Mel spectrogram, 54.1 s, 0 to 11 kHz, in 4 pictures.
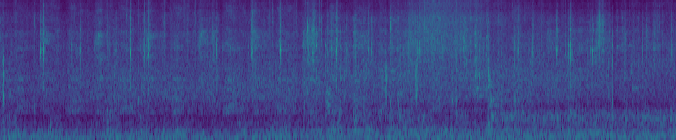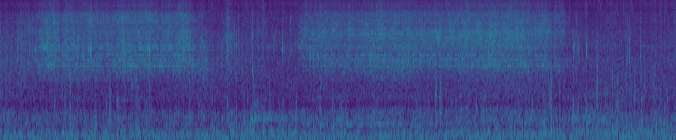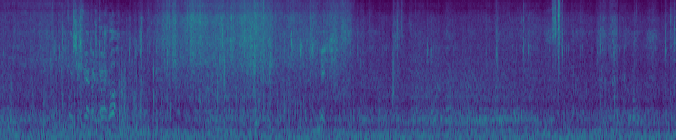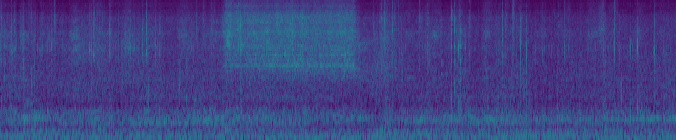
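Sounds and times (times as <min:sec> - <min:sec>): mountain bike rumbling and rattling: 0:00.0 - 0:54.0
wind buffeting microphone: 0:00.0 - 0:54.0.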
